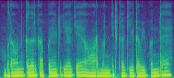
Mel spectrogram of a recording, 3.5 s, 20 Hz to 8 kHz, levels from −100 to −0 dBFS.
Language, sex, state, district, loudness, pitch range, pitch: Hindi, male, Himachal Pradesh, Shimla, -13 LUFS, 110-120 Hz, 120 Hz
